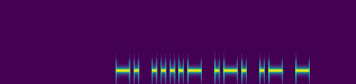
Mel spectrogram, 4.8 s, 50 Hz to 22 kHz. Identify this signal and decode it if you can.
Morse code, heard as a keyed tone, about 20 wpm, 700 Hz. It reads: N4RAT
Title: USA Call Signs - 5 Characters - Repeated 2x - 20wpm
